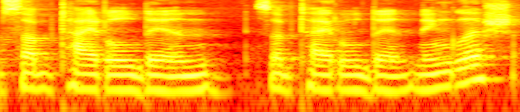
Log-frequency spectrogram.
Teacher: I'm going to let that D out as I link to a vowel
